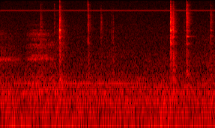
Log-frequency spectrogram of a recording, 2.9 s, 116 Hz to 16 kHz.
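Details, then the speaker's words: Suzuki GSX-R1000 front brake disc rocked by hand: a few sharp metallic clicks at irregular moments from several loose floating-disc bobbins, which chatter at low speed. Discs are being replaced. "is loose and I think there's a there's a few of them there's another one that one's a little bit one on the back there so yes there's a few of them and that really is annoying at low speed you can hear it just chattering away"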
